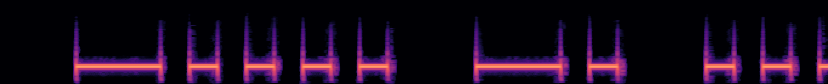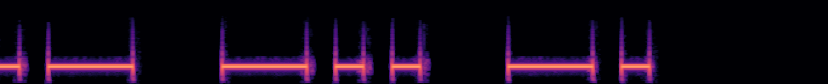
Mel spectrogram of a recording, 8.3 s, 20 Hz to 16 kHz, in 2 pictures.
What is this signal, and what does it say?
Morse code, heard as a keyed tone, about 8 wpm, 800 Hz. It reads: 6NVDN
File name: CW / DET / 1 9 1500C S C 8wpm 5653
